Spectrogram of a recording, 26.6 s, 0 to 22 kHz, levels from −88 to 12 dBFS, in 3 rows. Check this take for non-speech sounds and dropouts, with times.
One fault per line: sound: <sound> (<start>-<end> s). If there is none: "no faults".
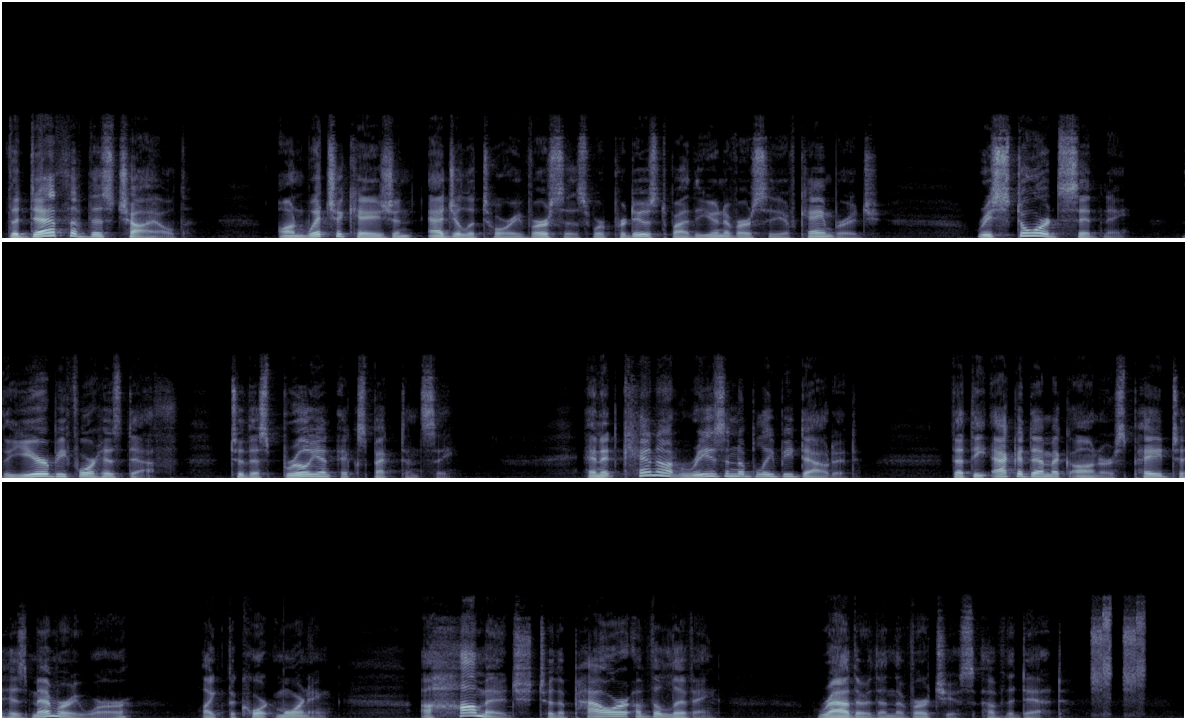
sound: laugh (25.9-26.3 s)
